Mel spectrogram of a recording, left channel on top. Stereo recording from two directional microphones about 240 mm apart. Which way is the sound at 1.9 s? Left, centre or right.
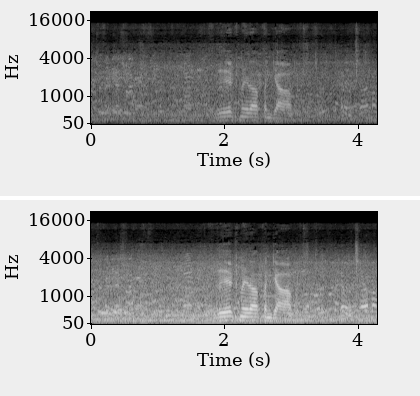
Centre.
